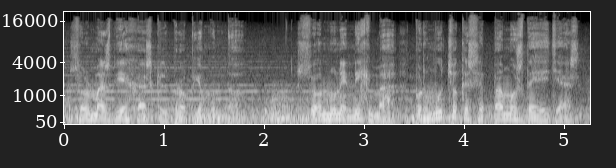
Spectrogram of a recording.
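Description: A man plays a haunted young rebel turned leader in an audio drama, with a Spain accent. His low voice moves expressively and confides in rough, colloquial phrases. Prominent music plays behind him. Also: expressive, moderate pace, close to an everyday voice. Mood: grave, resolute. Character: Iker, earnest reformed troublemaker, haunted survivor and leader. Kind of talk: Spanish audio fiction drama acting.

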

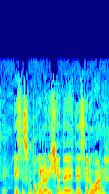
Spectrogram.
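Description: A woman's voice: medium pitch, fairly even intonation, fast talker. A woman with a Buenos Aires accent hosting a radio show, interviewing casually and encouraging people to speak. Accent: Argentine, Buenos Aires. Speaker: radio host. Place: radio studio. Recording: music playing behind the voice.

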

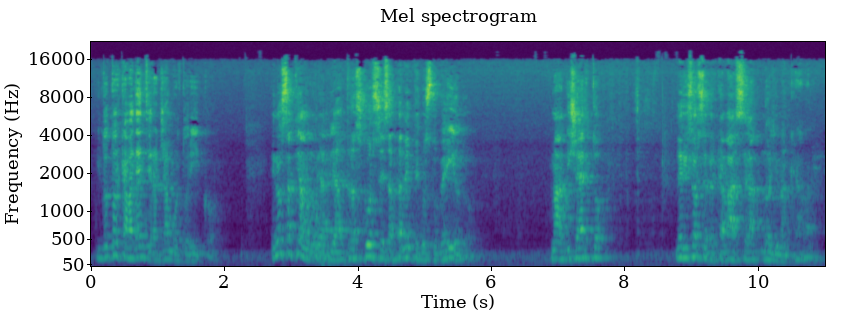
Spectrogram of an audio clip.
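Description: A man performing a scripted theatrical monologue as narrator, telling his story deliberately with dramatic pauses and emphatic swings. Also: fairly high pitch, slight background noise. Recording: very echoey, distant, under loud plucked guitar music. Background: plucked guitar music.

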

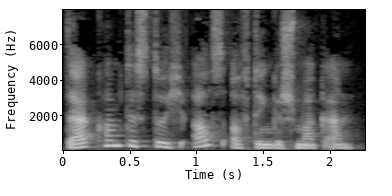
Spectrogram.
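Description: An actress playing an eager, admiring composition student in a radio drama, speaking in an earnest, searching, deferential way with a husky voice. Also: female voice, mid-range voice, lively intonation, normal speed. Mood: admiring, questioning. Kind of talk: German radio drama acting.

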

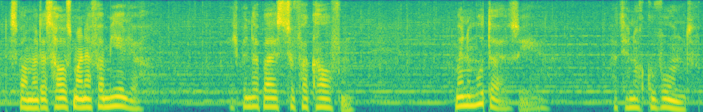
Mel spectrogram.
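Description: An actress playing a famous film star, a caring but guarded older sister in grief, in naturalistic radio drama style. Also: female voice, fairly low pitch, moderate pace, warm tone, faint music behind, natural voice. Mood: wistful.

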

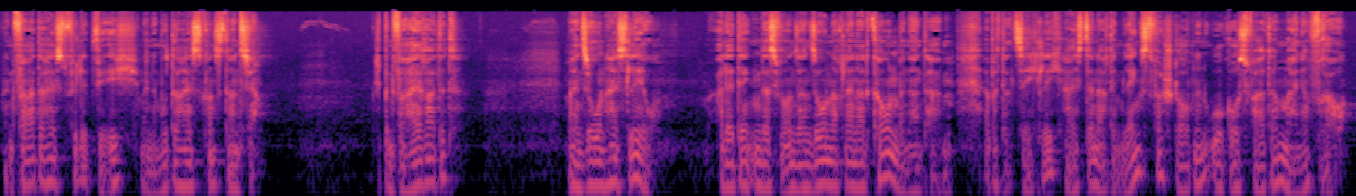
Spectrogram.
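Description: Enigmatic stranger posing as a husband, low gravelly voice, calm, controlled, provocative, radio drama. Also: male voice, full character voice.

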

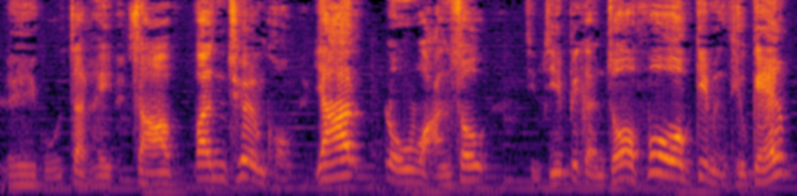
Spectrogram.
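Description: A man's voice: on the high side, big pitch swings, normal speed, faint music behind. A man with a Cantonese accent narrating martial-arts tales as a traditional storyteller, theatrical and emphatic at sentence endings.

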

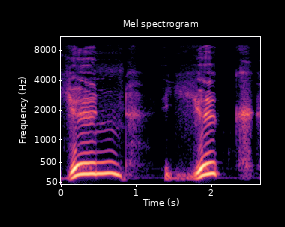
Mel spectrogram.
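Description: A man voicing a pompous, excitable town mayor in a children's story, spluttering and stumbling over his words. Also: extremely high pitch, very slow, no echo, voice pushed up, exaggerated voice. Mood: halting, solemn. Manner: spluttering, hesitant, exclamatory, stumbling while deciphering.

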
